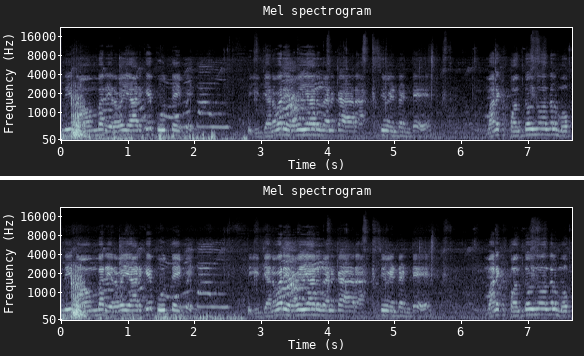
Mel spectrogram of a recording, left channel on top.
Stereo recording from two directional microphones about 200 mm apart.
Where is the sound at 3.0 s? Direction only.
25° left (ahead or behind).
